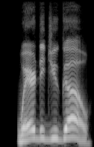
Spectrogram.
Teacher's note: Stress did and go slightly. The small words are softer.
